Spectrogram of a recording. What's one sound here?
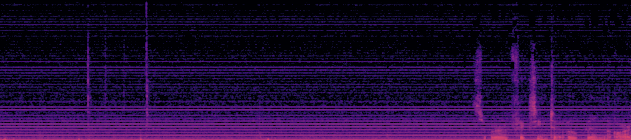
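A hand softly shuffles and slides playing cards.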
